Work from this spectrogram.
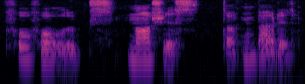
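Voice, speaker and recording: A woman reading a fan fiction story aloud in a hesitant, halting narration. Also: mid-range voice, flat delivery, creaky, breathy edge, low-quality recording.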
